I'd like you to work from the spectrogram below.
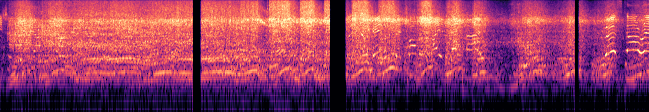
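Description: A car performs a burnout at the Rockynats Pro Burnout Series, its engine screaming loud and sustained at high revs with wavering pitch, while a commentator talks over the roar.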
